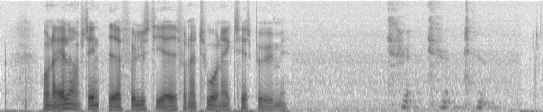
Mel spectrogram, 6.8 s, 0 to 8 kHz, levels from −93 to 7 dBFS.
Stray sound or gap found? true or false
true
